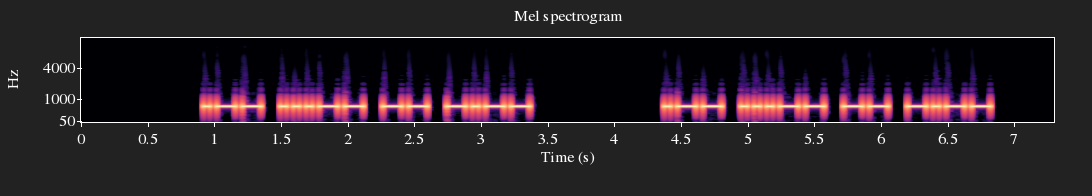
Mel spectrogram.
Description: Morse code, heard as a keyed tone, about 25 wpm, 700 Hz. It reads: W3MY W3MY
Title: USA Call Signs - 4 Characters - Repeated 3x - 25wpm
